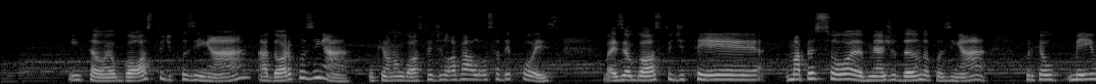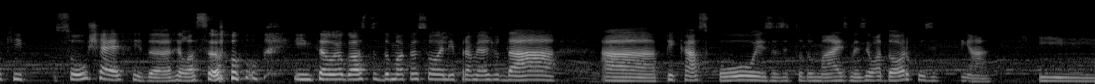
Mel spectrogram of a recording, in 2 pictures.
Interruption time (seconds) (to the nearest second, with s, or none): none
